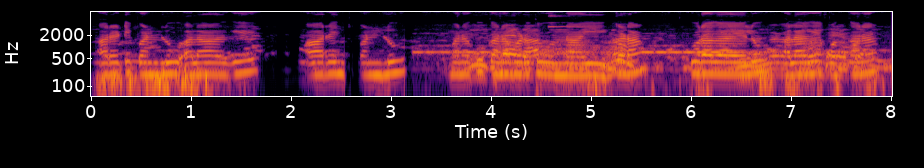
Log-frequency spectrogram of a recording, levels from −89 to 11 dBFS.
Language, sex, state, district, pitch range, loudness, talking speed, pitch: Telugu, male, Andhra Pradesh, Sri Satya Sai, 195-225 Hz, -18 LUFS, 90 wpm, 200 Hz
